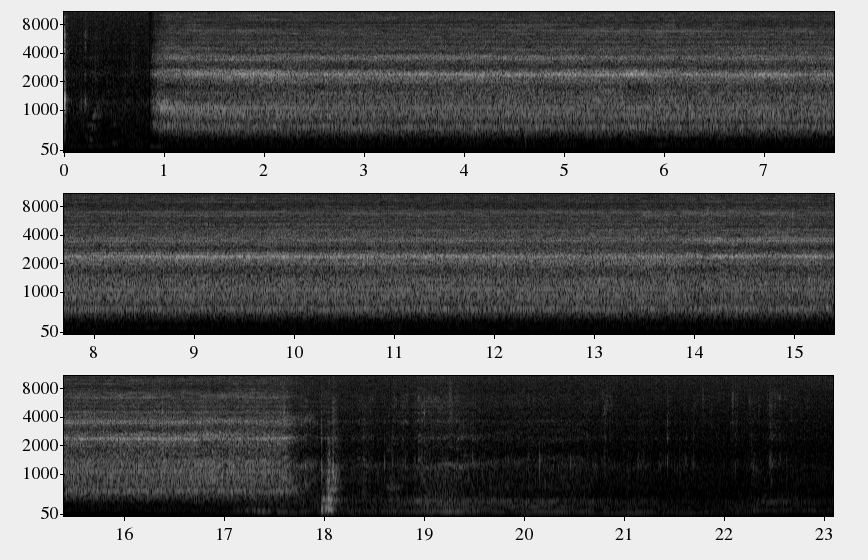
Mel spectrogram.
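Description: Hot air gun switched on about a second in and running with a steady fan whine, blowing on a curved PVC sheet to soften it for shaping. It cuts off suddenly, followed at once by a single sharp thump and then soft handling of the plastic.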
